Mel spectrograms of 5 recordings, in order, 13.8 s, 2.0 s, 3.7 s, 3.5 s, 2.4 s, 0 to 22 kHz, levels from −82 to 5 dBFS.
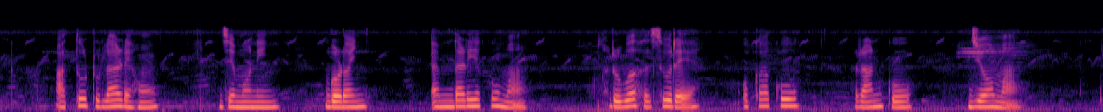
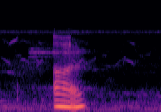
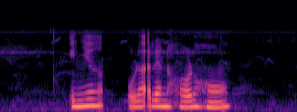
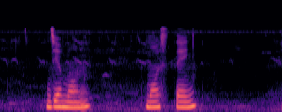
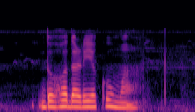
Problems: constant background noise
